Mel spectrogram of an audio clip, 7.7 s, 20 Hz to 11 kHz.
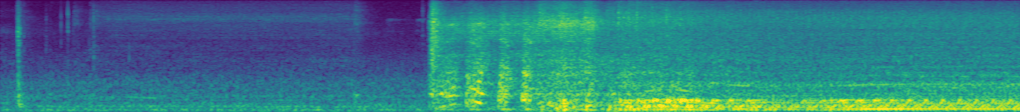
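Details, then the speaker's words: Mercedes 190E with swapped M111 engine, freshly tuned, running after build: brief crank, catches at once and settles into smooth even idle; healthy start, starting power fine. "lovely perfect that's good you know we haven't lost the starting power yet"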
